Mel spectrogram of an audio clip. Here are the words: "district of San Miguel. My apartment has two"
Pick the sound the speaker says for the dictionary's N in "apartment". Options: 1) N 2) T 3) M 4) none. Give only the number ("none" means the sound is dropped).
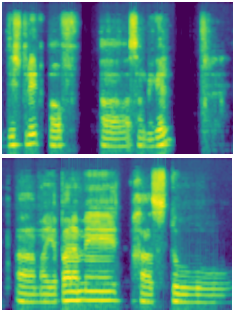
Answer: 4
